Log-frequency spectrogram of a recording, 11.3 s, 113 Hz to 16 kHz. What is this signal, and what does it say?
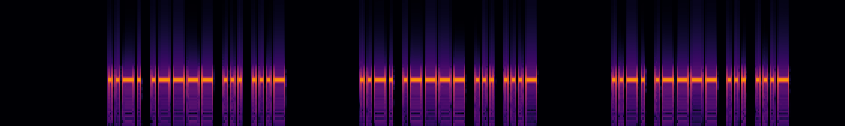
Morse code, heard as a keyed tone, about 25 wpm, 700 Hz. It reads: F1SV F1SV F1SV
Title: DXCC-100 Call Signs - 4 Characters - Repeated 3x - 25wpm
